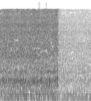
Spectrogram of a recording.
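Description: Onion, tomato, ginger and garlic masala hitting hot oil with cumin seeds, a loud broad hiss for under a second that cuts off abruptly to a quieter sizzle.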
